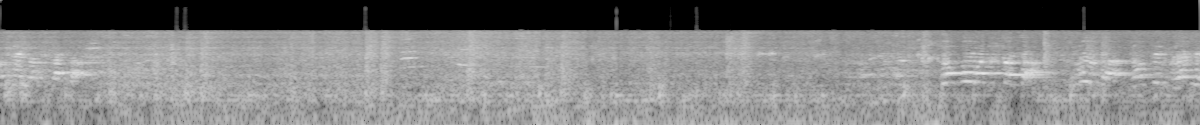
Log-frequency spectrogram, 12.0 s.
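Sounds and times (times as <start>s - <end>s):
wheels rumbling on rail: 0.0s - 12.0s
rail-joint clicks: 10.4s - 10.8s.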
